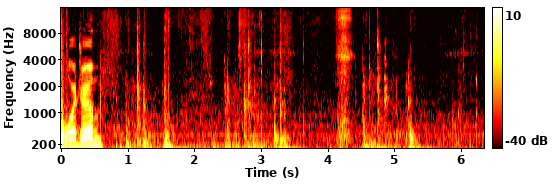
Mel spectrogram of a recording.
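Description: Wooden drawers slide open with soft knocks.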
